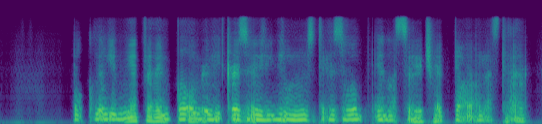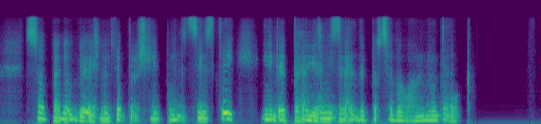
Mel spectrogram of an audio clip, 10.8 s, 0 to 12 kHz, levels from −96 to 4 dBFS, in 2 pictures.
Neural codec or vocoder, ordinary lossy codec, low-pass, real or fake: codec, 16 kHz, 0.5 kbps, FreqCodec, smaller model; none; 7.2 kHz; fake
